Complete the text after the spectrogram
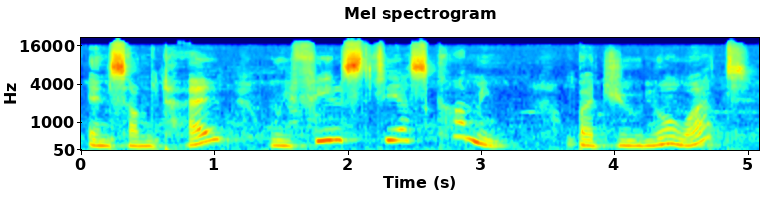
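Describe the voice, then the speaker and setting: A woman's voice: mid-range voice, very animated, takes it slowly, mellow, a little hiss or hum, low-quality recording. A woman teaching a group of children, speaking in an encouraging, sing-song way. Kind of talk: children's lesson.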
